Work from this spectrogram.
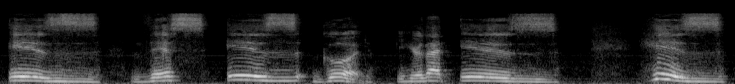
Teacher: all these words that I'm going to show you now are written with an S however they are all pronounced with a voiced Z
